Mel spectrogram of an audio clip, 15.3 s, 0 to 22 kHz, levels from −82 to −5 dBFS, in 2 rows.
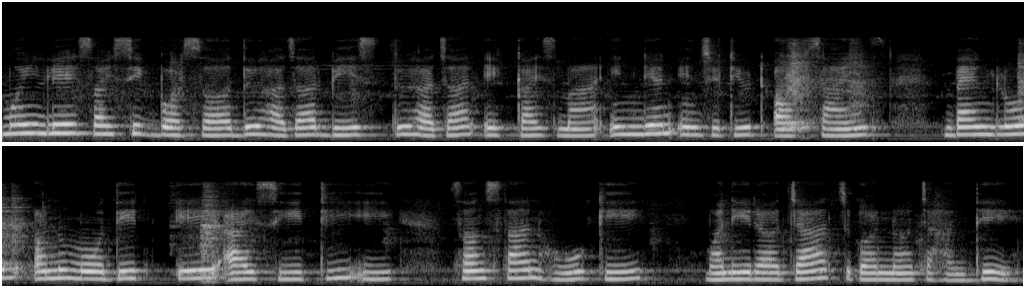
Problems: constant background noise, background conversations at intervals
